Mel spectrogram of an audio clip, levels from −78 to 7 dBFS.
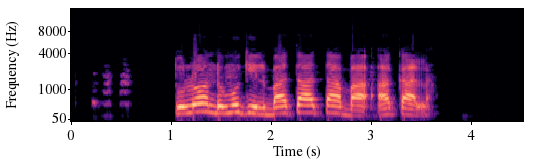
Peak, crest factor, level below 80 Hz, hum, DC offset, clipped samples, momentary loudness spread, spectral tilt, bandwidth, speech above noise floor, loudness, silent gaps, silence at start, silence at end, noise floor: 0 dBFS; 14 dB; -58 dBFS; none; under 0.1%; under 0.1%; 5 LU; -8.5 dB/octave; 4.8 kHz; 32 dB; -12 LUFS; none; 1.05 s; 0.95 s; -43 dBFS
